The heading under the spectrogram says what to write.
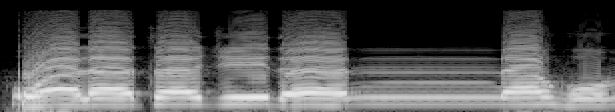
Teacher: kemudian bertemu Hamzah ini kita namakan dengan izhar syafawi dan yaitu harus dibaca dengan jelas suara mimnya tanpa ada penahanan · ini perlu ditahan suara bunyi nunnya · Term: gunah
